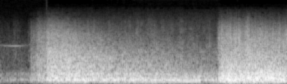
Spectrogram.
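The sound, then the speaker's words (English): Explosions shaking a building during a bombing raid: a loud, sustained rumbling roar of dense noise that barely lets up, then a fresh heavy surge hits near the end. “As the building reverberates from the explosions, dust falls from the ceiling, and lamps start to shake.”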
